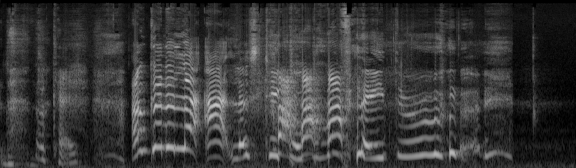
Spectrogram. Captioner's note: laughs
